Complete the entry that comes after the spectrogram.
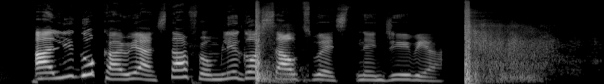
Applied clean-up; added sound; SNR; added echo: classical method spectral subtraction.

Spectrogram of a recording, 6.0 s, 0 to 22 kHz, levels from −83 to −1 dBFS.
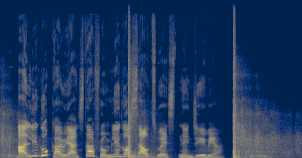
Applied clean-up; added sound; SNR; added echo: none; Gunshot, gunfire; 12 dB; none.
